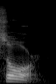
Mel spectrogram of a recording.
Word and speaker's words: Tyre: Ezekiel 27 as well as 26 describes the city of Tyre, the way that we would pronounce it. Actually, probably in the Hebrew, it's pronounced Sor.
